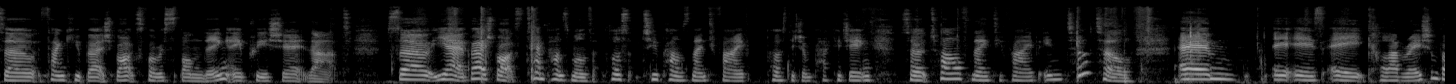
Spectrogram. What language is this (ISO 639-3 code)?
eng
